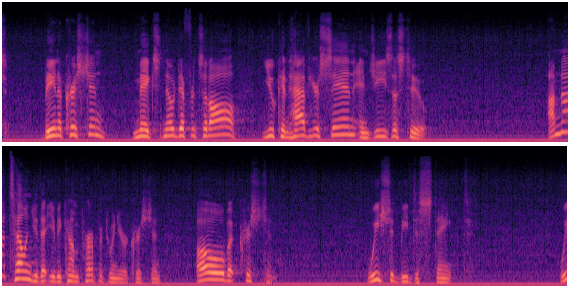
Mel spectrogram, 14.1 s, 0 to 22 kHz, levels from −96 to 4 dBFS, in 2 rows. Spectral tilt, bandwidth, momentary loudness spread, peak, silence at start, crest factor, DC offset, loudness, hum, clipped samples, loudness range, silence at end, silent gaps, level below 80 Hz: -7 dB/octave; 14 kHz; 23 LU; -8 dBFS; 0 s; 20 dB; under 0.1%; -27 LUFS; none; under 0.1%; 7 LU; 0 s; none; -44 dBFS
